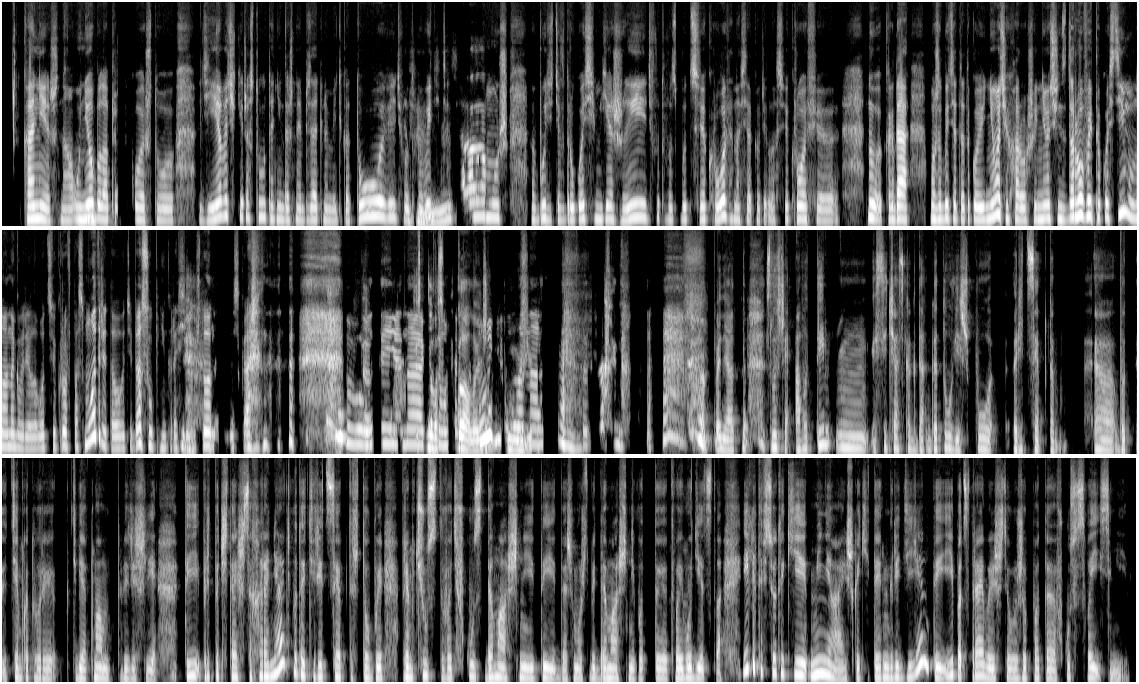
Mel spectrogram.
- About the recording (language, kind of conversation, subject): Russian, podcast, Какие кухонные запахи мгновенно возвращают тебя домой?
- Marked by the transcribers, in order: chuckle; chuckle; laughing while speaking: "скажет?"; laugh; tapping; chuckle; laughing while speaking: "так, да"; chuckle; other background noise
